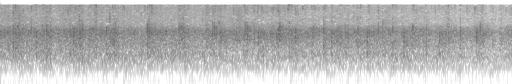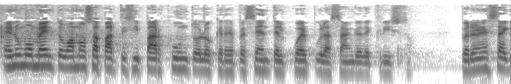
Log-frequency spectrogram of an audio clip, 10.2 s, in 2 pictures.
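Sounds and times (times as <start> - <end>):
audience applause: 0.0 - 6.0
speech: 5.2 - 10.2.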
